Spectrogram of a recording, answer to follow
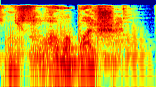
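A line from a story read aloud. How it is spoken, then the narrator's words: Hissing. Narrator (Russian): прошипел Пэтсон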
